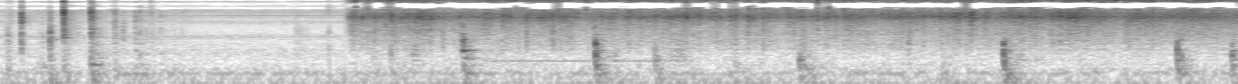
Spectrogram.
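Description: Strips of speck sizzling as they fry in oil in a frying pan, stirred with a wooden spoon that taps against the pan now and then. The sizzle starts suddenly about two seconds in; before that there are only light clicks.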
